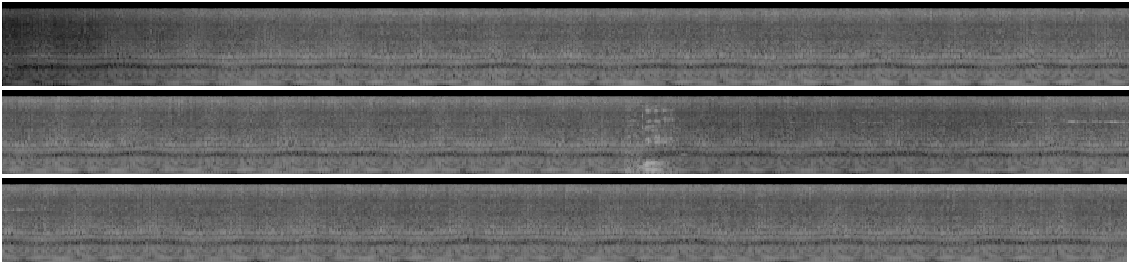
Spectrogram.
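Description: A sustained chord held on an electronic keyboard through the PA, several steady tones that swell in over the first two seconds and then hold unchanged, with a slow pulsing low note beneath. About halfway through, a brief man's voice slides through it.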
